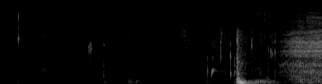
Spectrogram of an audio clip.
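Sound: sipping hot coffee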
